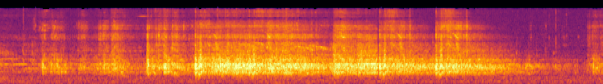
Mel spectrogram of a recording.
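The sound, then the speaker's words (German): A bunker door opens in Fortnite with a grinding mechanical rumble: a faint, sustained scraping and ratcheting drone broken by a few sharper clunks over several seconds. “Der Bunker ist geöffnet?”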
